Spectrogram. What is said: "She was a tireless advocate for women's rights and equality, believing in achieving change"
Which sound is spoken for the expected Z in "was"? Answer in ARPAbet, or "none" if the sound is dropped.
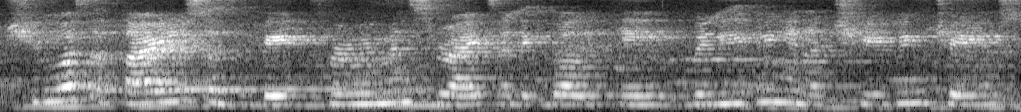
S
